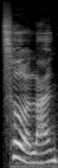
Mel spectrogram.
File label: "ce4lan2", Chinese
